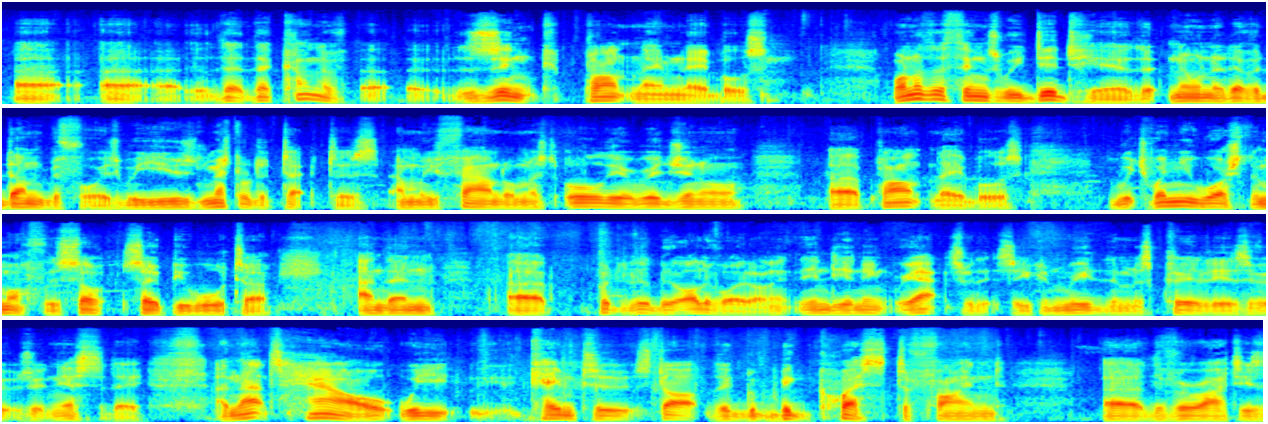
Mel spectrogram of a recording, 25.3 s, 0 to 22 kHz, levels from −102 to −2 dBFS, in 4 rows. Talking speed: 225 wpm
